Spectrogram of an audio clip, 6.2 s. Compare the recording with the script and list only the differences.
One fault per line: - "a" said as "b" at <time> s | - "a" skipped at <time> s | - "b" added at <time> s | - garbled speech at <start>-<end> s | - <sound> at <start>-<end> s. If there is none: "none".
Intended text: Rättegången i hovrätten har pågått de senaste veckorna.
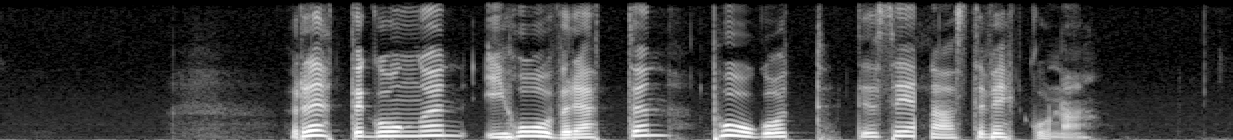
- "har" skipped at 3.4 s
- dropout at 4.6-4.7 s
